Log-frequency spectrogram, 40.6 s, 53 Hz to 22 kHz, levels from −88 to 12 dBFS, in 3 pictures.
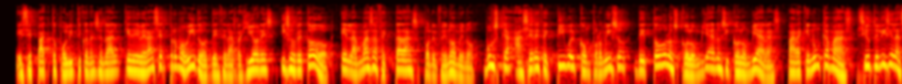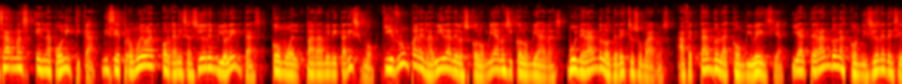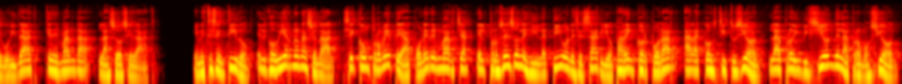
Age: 40-59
